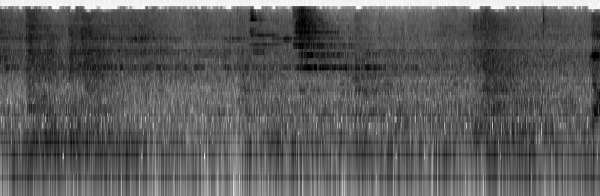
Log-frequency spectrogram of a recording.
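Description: Steady rumbling workshop machinery noise. A thin, high metallic squeal rises over it from about a second in and ends about three and a half seconds in.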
